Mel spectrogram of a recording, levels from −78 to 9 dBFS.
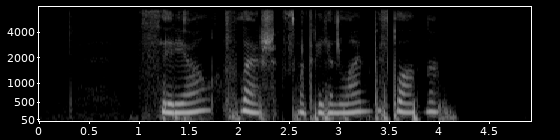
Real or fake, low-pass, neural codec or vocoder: real; 7.2 kHz; none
